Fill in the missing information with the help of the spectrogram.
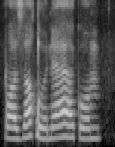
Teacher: را کو موٹا پڑھیں گے, زا کی آواز کلیئر ہونی چاہیے اور قاف کے اوپر کلکلا بھی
